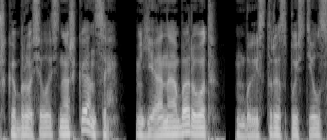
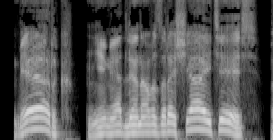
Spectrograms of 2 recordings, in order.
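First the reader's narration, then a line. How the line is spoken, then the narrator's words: Thundering. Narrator (Russian): прогремел я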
